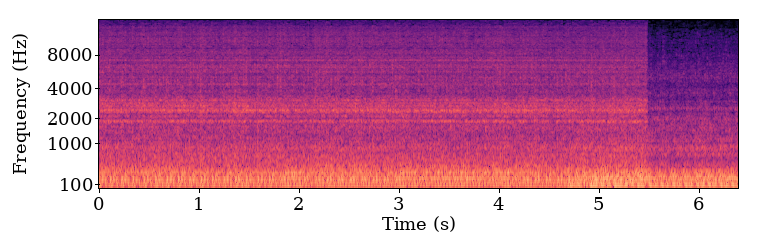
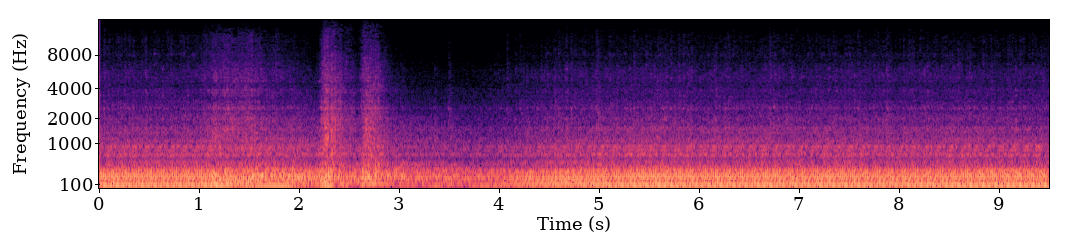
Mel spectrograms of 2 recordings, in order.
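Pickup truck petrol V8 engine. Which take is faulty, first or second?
second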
